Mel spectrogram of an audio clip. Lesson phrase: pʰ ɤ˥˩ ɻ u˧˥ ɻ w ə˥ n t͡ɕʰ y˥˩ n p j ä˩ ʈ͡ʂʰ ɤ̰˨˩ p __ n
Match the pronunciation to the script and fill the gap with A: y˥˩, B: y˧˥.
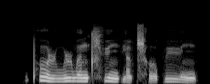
A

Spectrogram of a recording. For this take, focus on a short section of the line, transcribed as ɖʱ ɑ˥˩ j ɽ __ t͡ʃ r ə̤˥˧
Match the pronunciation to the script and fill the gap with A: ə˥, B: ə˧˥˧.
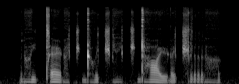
A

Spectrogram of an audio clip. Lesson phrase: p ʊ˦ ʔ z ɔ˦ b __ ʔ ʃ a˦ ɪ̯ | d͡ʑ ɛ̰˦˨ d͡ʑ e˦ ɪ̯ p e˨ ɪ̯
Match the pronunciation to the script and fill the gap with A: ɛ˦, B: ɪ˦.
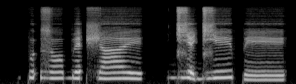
A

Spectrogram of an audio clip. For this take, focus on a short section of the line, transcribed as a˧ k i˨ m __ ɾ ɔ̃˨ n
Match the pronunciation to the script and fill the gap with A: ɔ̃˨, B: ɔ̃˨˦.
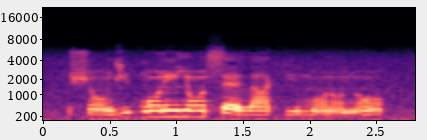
A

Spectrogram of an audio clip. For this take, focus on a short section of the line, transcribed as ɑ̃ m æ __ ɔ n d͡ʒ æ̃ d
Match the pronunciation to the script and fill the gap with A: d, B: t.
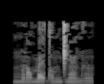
A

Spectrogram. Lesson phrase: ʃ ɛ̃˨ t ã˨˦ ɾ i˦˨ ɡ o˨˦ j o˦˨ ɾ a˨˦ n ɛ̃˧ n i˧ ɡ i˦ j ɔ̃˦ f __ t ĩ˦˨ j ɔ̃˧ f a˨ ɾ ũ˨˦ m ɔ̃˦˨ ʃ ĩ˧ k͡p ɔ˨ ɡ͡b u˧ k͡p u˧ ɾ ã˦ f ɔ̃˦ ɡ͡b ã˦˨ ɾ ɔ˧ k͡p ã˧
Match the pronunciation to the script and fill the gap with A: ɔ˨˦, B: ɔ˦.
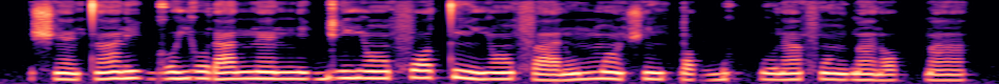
B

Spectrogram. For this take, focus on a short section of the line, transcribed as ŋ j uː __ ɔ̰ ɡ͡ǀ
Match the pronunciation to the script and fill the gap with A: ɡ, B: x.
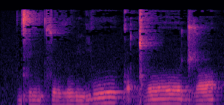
A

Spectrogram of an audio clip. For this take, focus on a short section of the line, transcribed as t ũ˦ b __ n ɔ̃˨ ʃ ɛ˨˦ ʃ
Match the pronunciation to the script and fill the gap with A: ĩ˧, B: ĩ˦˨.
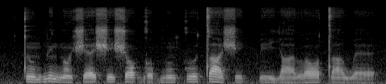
B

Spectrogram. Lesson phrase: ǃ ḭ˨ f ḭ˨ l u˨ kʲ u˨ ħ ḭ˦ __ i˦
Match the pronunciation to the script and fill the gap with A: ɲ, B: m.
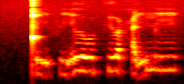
B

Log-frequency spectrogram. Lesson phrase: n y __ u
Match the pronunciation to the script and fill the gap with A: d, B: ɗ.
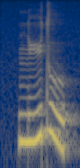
A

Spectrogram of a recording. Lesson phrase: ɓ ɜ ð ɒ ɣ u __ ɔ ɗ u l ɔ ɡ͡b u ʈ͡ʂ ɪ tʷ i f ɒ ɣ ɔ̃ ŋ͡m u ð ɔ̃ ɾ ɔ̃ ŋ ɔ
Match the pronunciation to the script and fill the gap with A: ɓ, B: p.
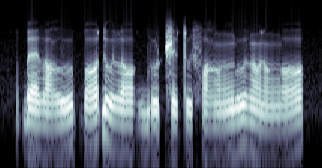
A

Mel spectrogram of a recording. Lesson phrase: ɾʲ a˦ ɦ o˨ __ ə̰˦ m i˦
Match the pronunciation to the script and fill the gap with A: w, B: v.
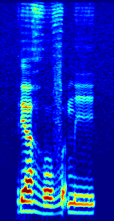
B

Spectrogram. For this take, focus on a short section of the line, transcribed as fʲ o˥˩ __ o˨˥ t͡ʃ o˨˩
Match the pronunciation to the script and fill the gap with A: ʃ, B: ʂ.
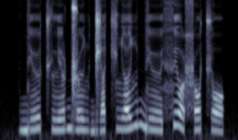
B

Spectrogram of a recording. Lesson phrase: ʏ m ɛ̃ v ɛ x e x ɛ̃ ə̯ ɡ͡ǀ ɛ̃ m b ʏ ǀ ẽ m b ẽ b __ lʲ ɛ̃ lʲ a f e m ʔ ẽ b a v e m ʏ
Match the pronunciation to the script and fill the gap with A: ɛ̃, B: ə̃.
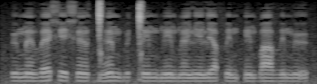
A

